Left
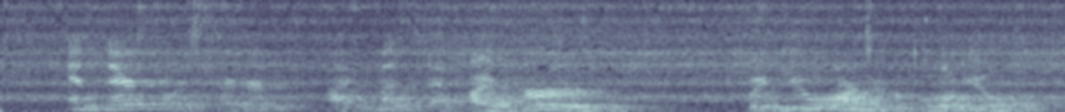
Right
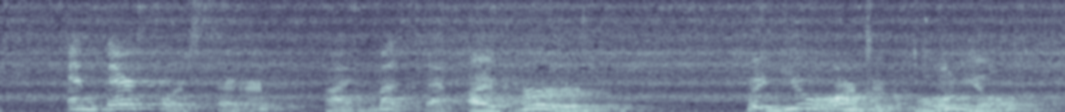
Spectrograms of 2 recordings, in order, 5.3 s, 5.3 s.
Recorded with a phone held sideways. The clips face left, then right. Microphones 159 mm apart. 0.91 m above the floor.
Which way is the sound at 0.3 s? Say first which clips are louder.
Right 7 dB; 70° right (ahead or behind).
